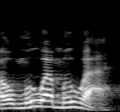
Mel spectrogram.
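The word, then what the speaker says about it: ʻOumuamua: But it's Oumuamua is how you say that. Oh, Oumuamua.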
